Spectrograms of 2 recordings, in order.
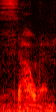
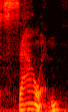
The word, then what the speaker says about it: Samhain: a rock of star right no but you pronounce it samhain that's that irish thing halloween was definitely a memory of the of samhain which was the pagan new year of november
